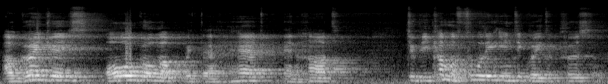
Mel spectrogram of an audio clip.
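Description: A university department head reads a formal commencement speech from his notes at a standing mic on stage in a large hall. His voice is fairly high and a little slow, and the roomy hall sound makes him seem distant.

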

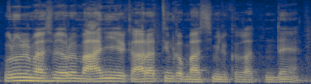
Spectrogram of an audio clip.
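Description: A man's voice: mid-range voice, racing. A male pastor preaching a Sunday sermon in a church, telling stories and speaking directly to the congregation. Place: church sanctuary.

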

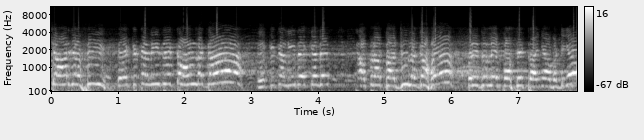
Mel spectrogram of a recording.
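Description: A man delivers frantic rural kabaddi commentary with a Punjabi accent, repeating phrases and rhyming couplets. His voice is pitched extremely high and comes through a thin, distant PA with heavy echo. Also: fairly even intonation, moderate pace. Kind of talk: frantic rural sports commentary, shouted verse and calls. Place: outdoor village sports ground. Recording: echoey distant PA, tinny, faint noise.

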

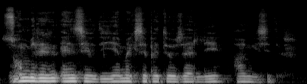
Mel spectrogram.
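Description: A man's voice: mid-range voice, little pitch movement, fast talker, mellow. A man in his thirties, bantering casually and reading out jokes. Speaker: contestant on a joke-telling challenge show. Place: indoor studio set. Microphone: studio microphone on a boom arm.

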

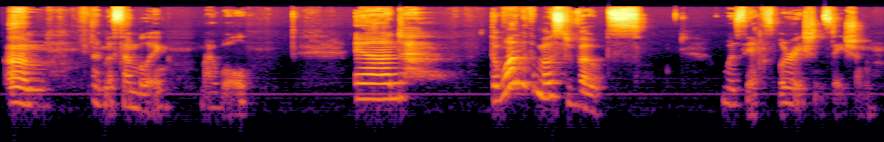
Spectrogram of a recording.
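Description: A woman hosts a knitting podcast, talking casually to the camera with plenty of fillers. She coughs and clears her throat often, apologizing and poking fun at herself as she goes. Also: a little high, animated, slow, long pauses. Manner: chatty, self-deprecating, apologetic, with many fillers. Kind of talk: casual chat.

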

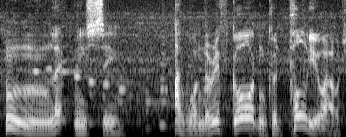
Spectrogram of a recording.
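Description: A man's voice: mid-range voice, wildly swooping pitch, unhurried, music in the background, pitched above the performer's own voice. A man voicing a stern, portly railway boss who scolds but stays fair.

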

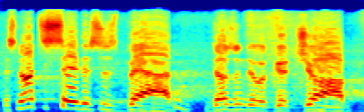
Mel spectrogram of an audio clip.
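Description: A man's voice: sits high, expressive, normal speed, fairly bright tone, a little hiss or hum. Man demonstrating in an echoey car wash bay. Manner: plain, practical, with frequent ums and uhs. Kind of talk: instructional demonstration.

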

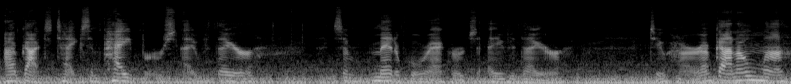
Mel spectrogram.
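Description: A middle-aged woman chatting casually in a car vlog, rambling with many ums and restarts. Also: fairly low pitch. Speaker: vlogger. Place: inside a car on a sunny highway. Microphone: phone or camera mounted on the dashboard. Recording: distant phone mic with loud road noise. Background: loud road and car noise.

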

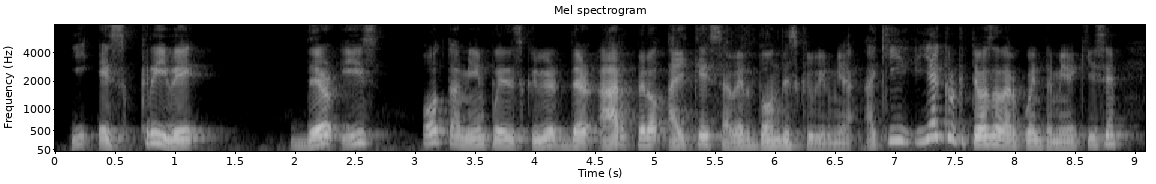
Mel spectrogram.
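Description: Male primary teacher, patient and repetitive, reads English phrases slowly and translates them for kids. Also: a little high, darkish tone. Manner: patient, repeats each sentence and checks understanding. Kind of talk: explaining a primary school worksheet.

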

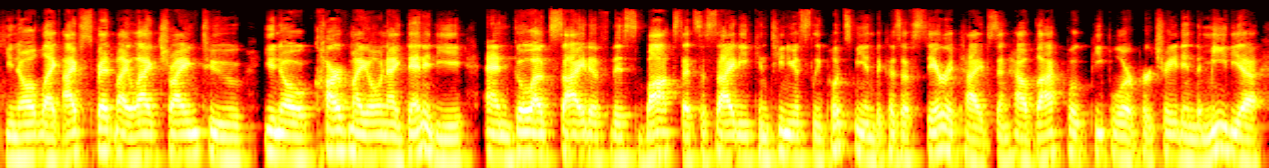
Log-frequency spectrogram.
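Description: Speaking from a small home room through a headset mic, a young adult man from Canada gives an earnest webinar talk as a panelist on a video call. His pitch is fairly low and his intonation fairly even, and he moves at a moderate pace with hardly any pauses, fluent though peppered with ums.

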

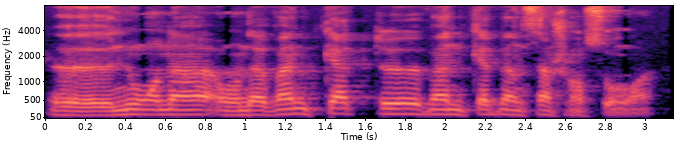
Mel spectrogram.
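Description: A man, a singer from western France, chatting in an interview in a relaxed, halting way with many fillers and restarts. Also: medium pitch, vocal fry. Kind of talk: casual interview chat.

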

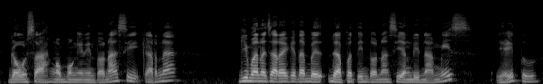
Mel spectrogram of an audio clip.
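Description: A man hosting a casual podcast chat about voice technique, slangy and lively, jumping his pitch up and down as he demonstrates. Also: fast talker, dry recording. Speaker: podcast host.

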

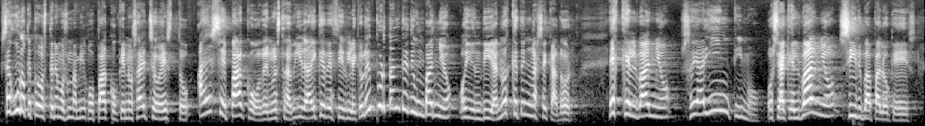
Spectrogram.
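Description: A woman from doing a lively stand-up comedy monologue on a theater stage, acting out the people in her stories. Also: sits high, brisk. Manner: lively storytelling, acting out quoted voices. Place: theater stage with live audience.

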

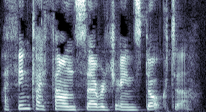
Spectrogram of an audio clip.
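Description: A woman's voice: medium pitch, normal speed, close to an everyday voice. A woman reading a young woman companion. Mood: urgent.

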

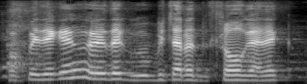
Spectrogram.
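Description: A man's voice: high-pitched, moderate pace, pushed and bright, muffled recording. A man vlogging at home, talking playfully to his dog with coaxing, repetitive commands.

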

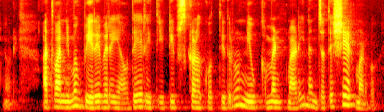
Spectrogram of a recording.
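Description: A woman's voice: low voice, quick pace. A woman hosts a cooking channel from a home kitchen, showing kitchen tips and urging viewers to look and try them. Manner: instructive, keeps telling viewers to look and try.

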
